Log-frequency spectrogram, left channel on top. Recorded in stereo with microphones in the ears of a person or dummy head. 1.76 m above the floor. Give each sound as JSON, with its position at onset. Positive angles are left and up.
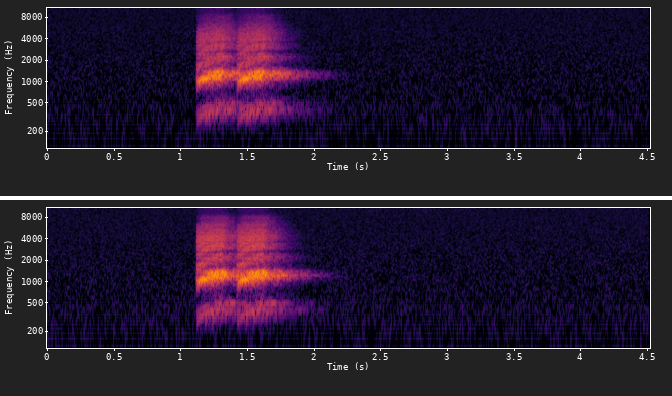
{"t": 1.1, "sound": "an alarm", "side_deg": -10, "distance_m": 2.5}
